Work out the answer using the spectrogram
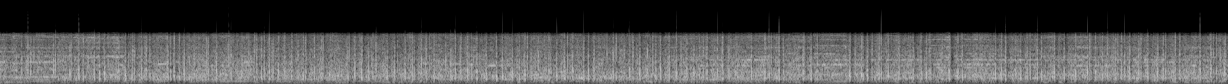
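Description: Large professional fireworks display: a loud, continuous barrage of shell bursts, with many sharp bangs and crackles running together without a break.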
